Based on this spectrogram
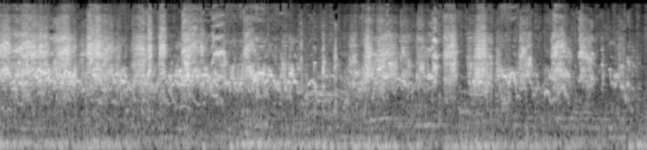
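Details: Budgerigar colony in an aviary giving loud, continuous high-pitched chatter, thick overlapping chirps and warbles with hardly a pause throughout.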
